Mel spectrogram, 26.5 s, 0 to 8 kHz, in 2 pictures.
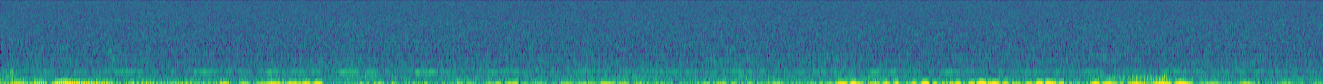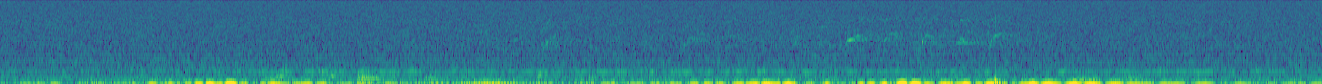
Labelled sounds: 21.7	23.1	humpback whale, 1.6 to 2.2 kHz

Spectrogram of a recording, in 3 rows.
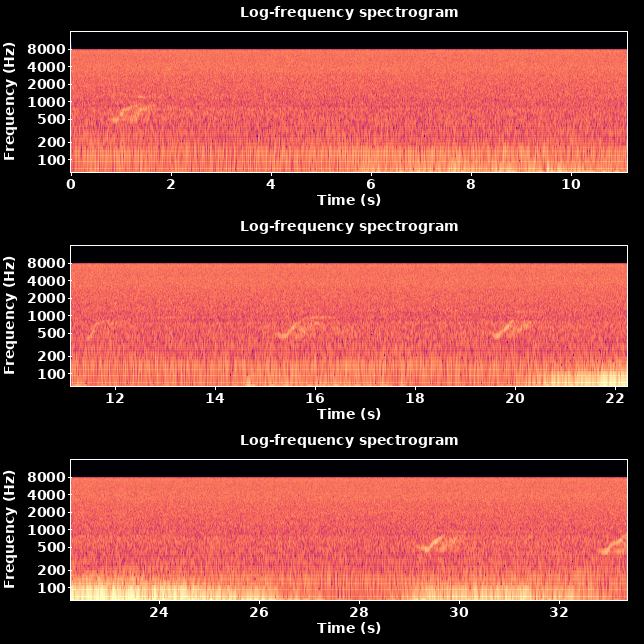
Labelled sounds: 1.1	1.4	humpback whale, 0.80 to 0.90 kHz

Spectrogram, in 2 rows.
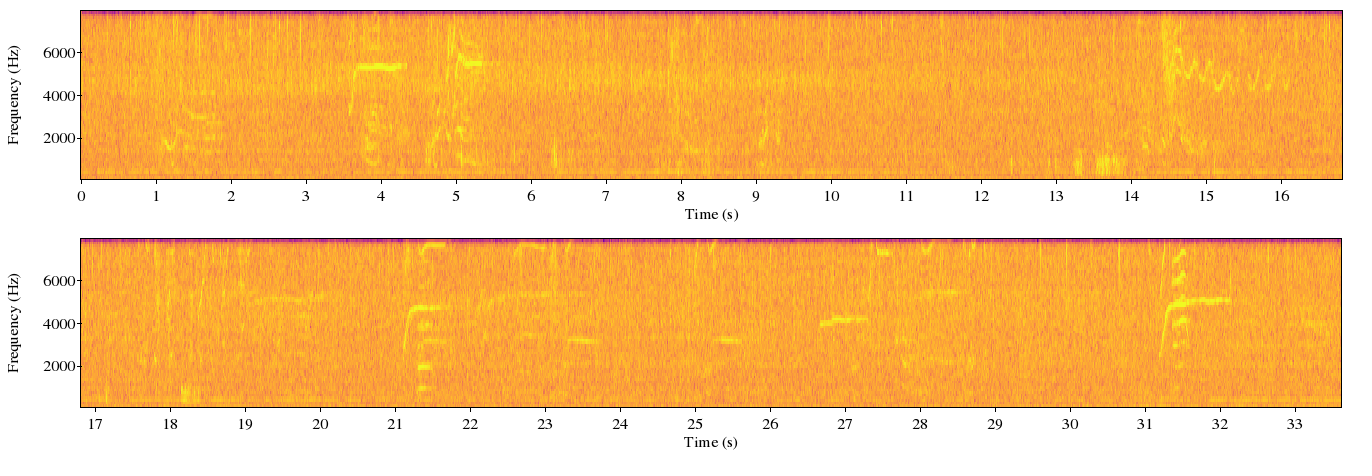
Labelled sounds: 0.9	2.0	killer whale, southern resident, 0.48 to 8.0 kHz
3.5	5.6	killer whale, southern resident, call S36, 0.47 to 8.0 kHz
7.9	8.5	killer whale, 0.49 to 8.0 kHz
8.8	9.5	killer whale, 0.53 to 4.3 kHz
13.6	16.2	killer whale, southern resident, 0.47 to 8.0 kHz
17.3	20.3	killer whale, 0.71 to 8.0 kHz
20.9	23.8	killer whale, southern resident, call S36, 0.52 to 8.0 kHz
24.9	25.7	killer whale, southern resident, call S36, 0.54 to 8.0 kHz
26.5	29.0	killer whale, 0.56 to 8.0 kHz
31.1	32.3	killer whale, southern resident, call S36, 0.59 to 8.0 kHz

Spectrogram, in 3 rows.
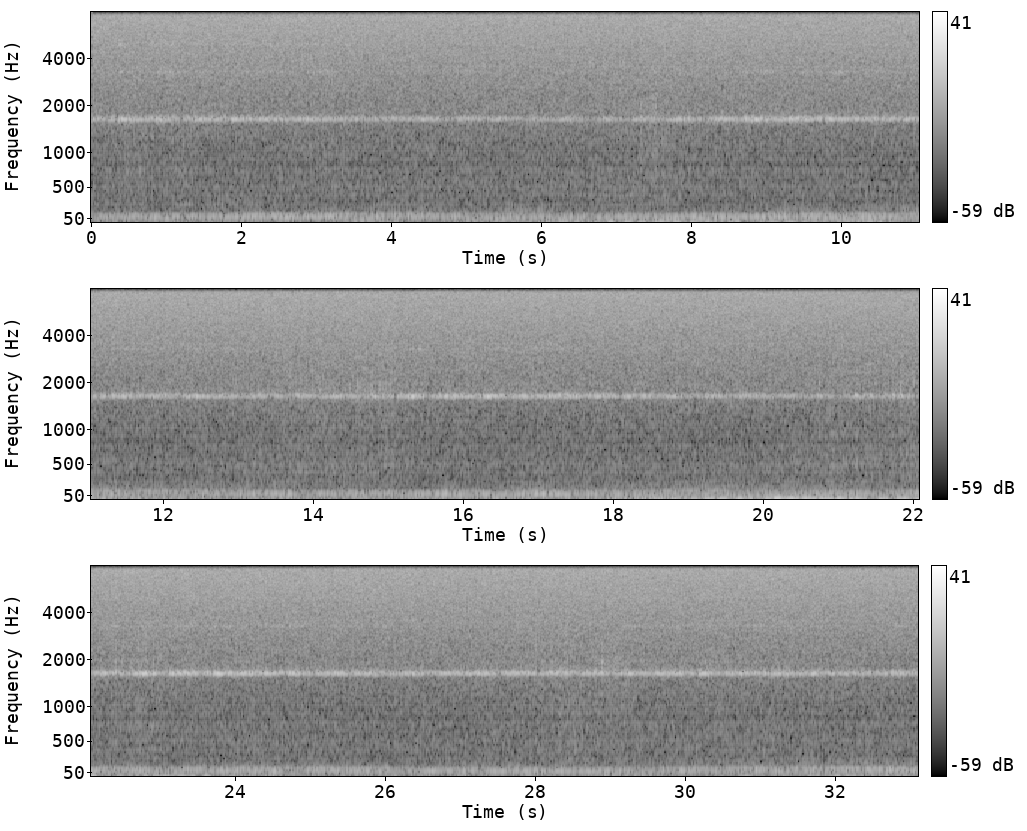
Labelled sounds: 22.1	22.9	vessel noise, 1.5 to 1.8 kHz

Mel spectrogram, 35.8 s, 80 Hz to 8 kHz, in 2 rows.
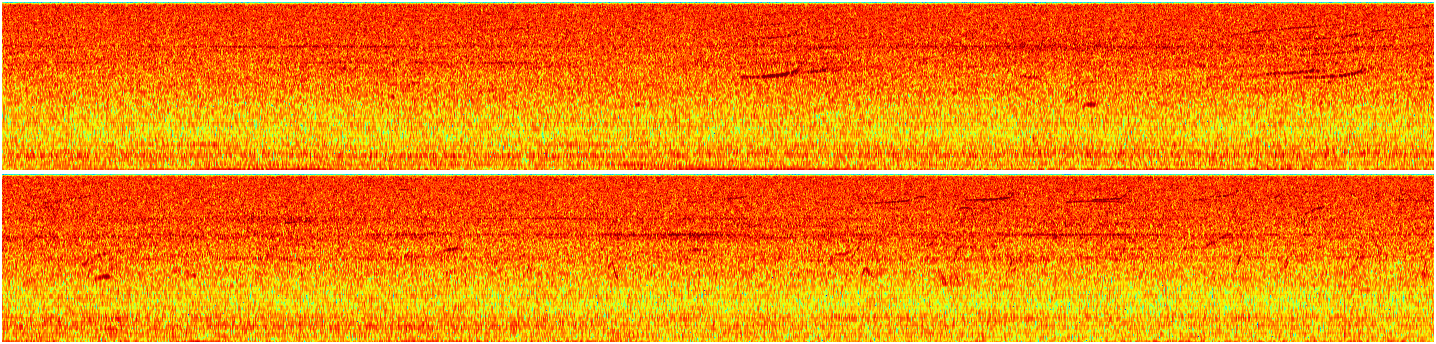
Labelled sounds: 9.3	10.4	killer whale, 2.0 to 3.1 kHz
29.8	30.6	killer whale, 4.3 to 5.7 kHz
31.4	32.0	killer whale, 4.7 to 5.8 kHz

